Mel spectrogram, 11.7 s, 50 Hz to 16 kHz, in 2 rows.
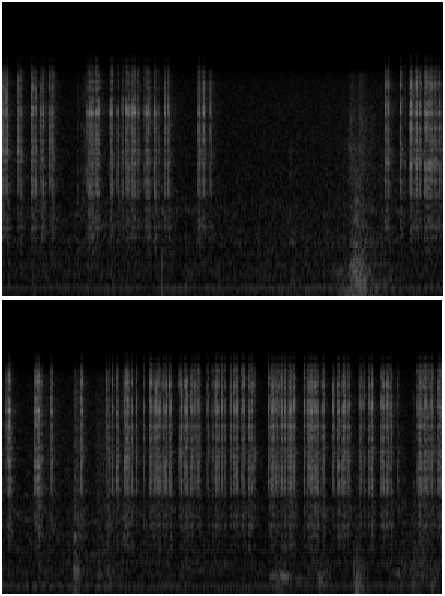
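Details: Long-in-the-tooth Sony STR-DA555ES home receiver suddenly started clicking while watching TV: rapid dry chattering in irregular bursts over a faint steady low hum; unit opened up, fix not yet known.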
